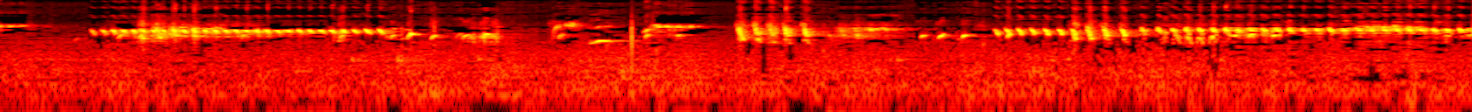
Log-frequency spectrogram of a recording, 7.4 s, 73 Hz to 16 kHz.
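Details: Breeding song of an agitated Verdune-mutation European greenfinch, April 2016: broken bursts of high trilling and buzzy notes separated by short gaps, ending in a long even rapid trill.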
